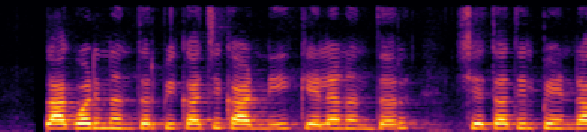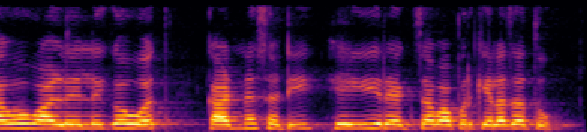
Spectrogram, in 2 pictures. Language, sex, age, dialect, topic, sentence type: Marathi, female, 18-24, Standard Marathi, agriculture, statement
